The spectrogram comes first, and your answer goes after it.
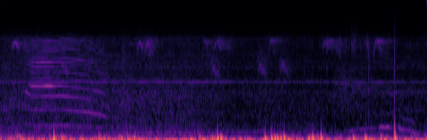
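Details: Tabby cat asking for food gives one drawn-out meow that starts strong and slides steadily downward in pitch over about a second. Steady low rumbling background noise and faint high chirps follow.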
